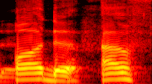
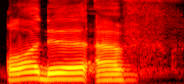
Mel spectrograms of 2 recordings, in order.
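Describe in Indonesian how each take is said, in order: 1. Ada jeda setelah d yang memantul. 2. D yang memantul langsung menyambung ke af. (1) "Jadi kayak ada jeda" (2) "Harusnya kan langsung qad af"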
